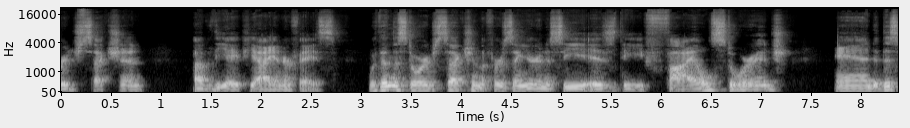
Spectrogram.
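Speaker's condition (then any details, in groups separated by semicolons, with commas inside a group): No condition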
